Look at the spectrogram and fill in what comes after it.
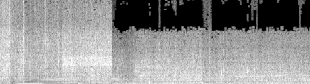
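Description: Marinated chicken breast sizzling in hot oil in a frying pan as the pieces are laid in. The sizzle is loudest for the first two seconds, then settles to a steadier frying hiss.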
